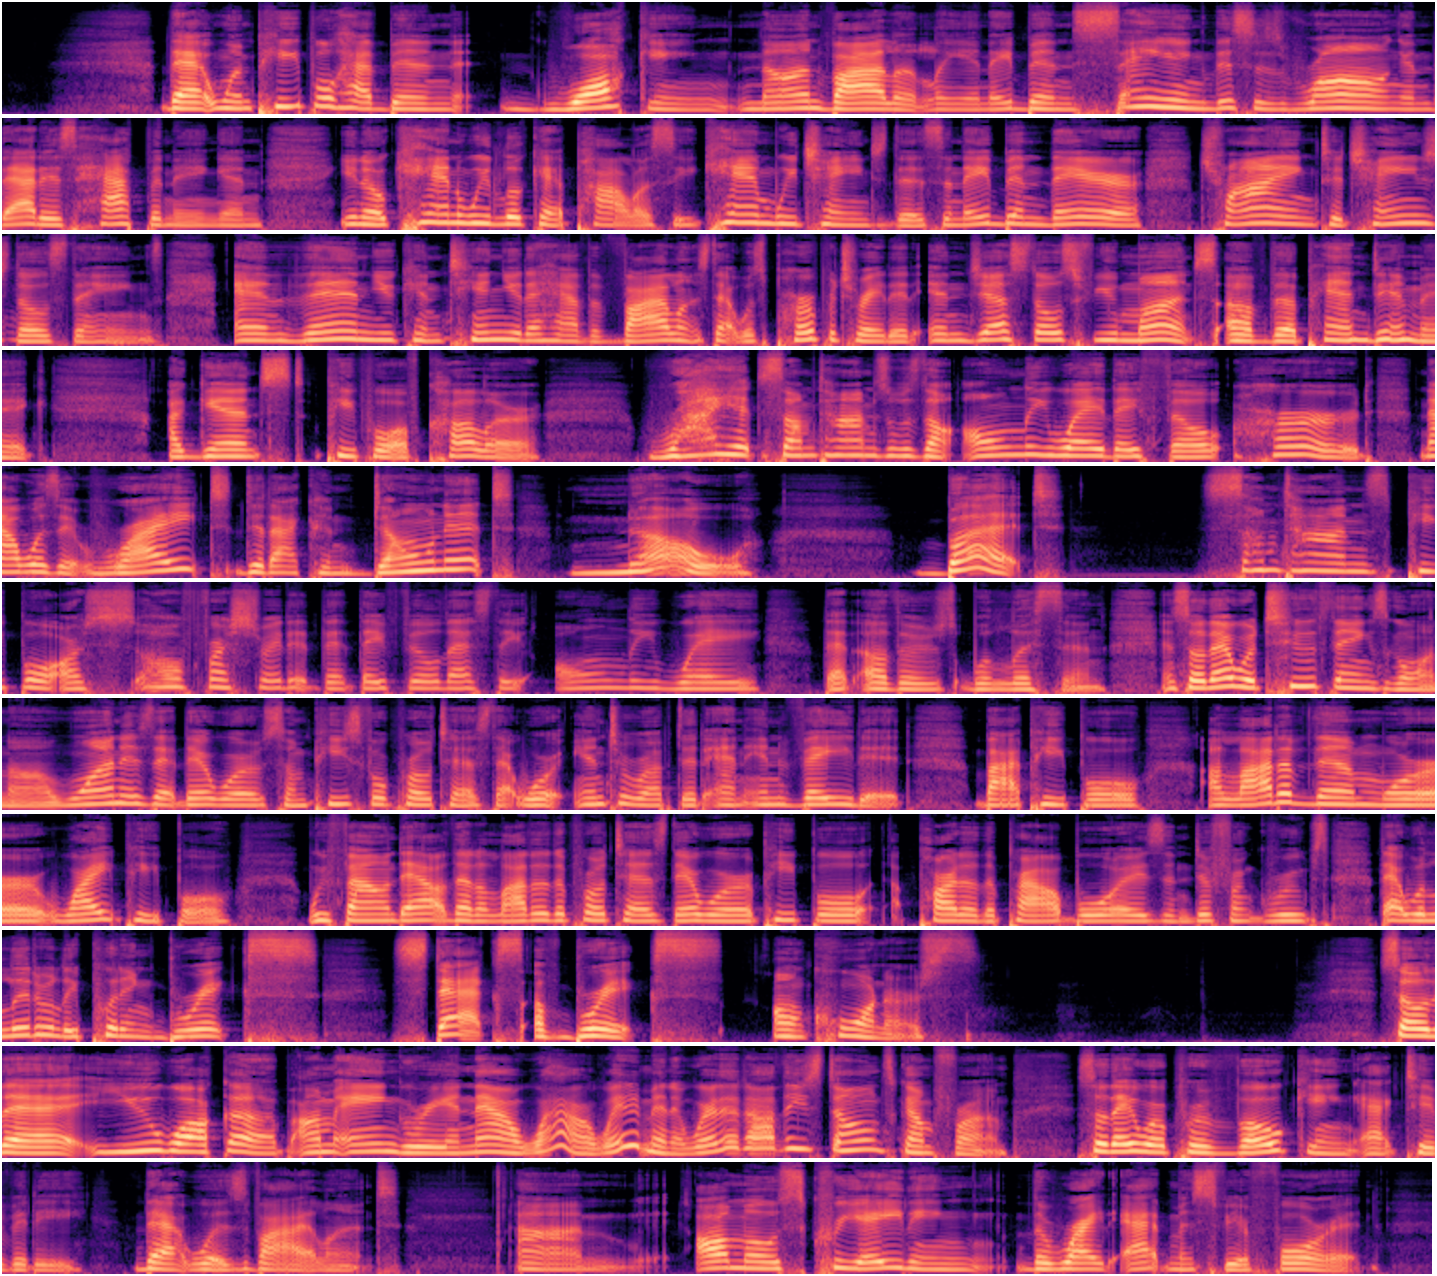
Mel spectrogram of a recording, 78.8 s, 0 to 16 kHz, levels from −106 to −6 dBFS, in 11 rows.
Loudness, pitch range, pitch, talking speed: -23 LUFS, 190-230 Hz, 205 Hz, 145 wpm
